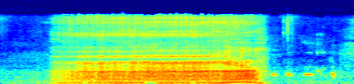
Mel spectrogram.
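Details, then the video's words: Sherpa, a dog in the UK, speaking to people who speak back: a loud, rough, drawn-out groaning cry lasting about two seconds, then a few short soft sounds as the people nearby answer. "Dog speaks to people and they speak back"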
